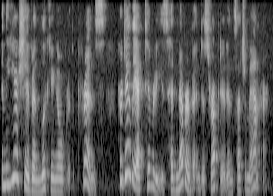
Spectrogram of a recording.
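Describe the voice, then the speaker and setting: A woman's voice: medium pitch, big pitch swings, fairly quick, breathy edge. A woman narrating as an author and storyteller. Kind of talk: scripted audiobook narration.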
